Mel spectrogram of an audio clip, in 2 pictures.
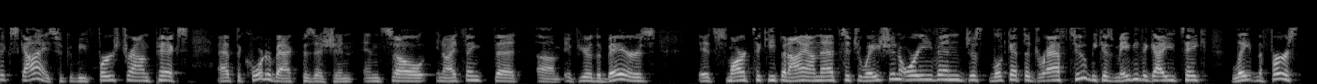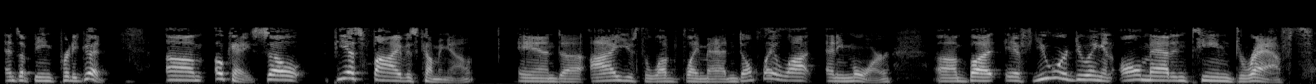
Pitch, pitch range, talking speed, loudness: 180 Hz, 150-200 Hz, 200 wpm, -25 LUFS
